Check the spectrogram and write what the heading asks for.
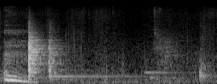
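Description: A cup set down on a glass-topped table, clinking twice in quick succession, over a faint held piano note.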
